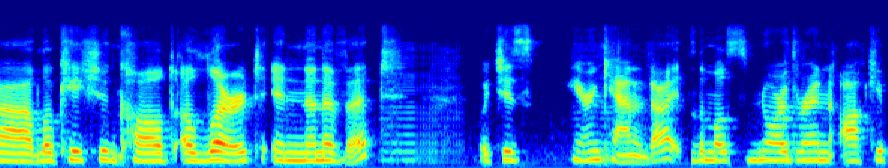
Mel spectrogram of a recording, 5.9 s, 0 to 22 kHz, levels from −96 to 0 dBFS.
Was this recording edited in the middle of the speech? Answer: yes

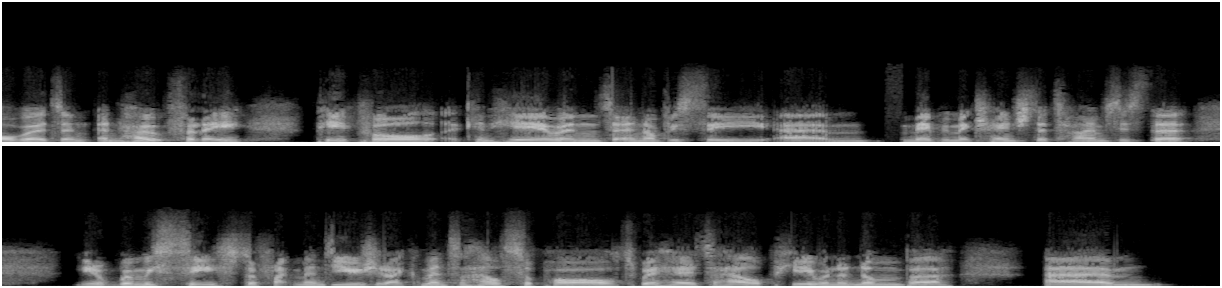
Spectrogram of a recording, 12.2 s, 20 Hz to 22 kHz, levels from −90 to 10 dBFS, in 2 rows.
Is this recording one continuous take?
no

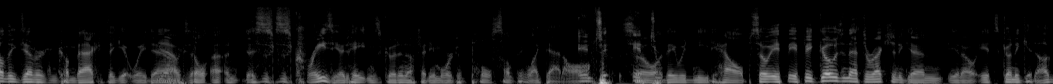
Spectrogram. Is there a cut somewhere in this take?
yes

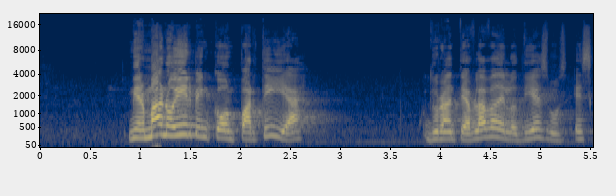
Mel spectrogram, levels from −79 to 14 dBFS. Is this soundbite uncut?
yes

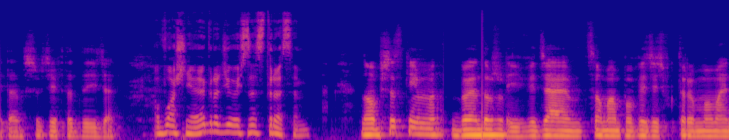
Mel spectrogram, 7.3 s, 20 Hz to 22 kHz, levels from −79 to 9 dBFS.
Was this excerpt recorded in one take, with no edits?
no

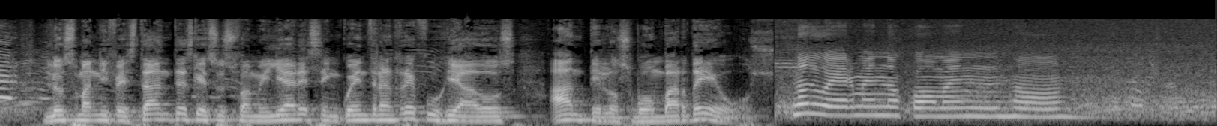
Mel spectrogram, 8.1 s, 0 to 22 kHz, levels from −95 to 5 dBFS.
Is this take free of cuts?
no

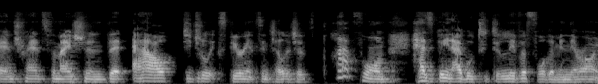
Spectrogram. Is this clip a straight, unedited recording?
yes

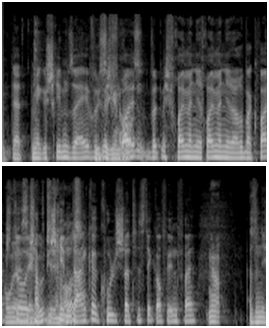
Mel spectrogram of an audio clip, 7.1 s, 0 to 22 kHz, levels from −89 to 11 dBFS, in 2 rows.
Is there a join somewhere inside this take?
yes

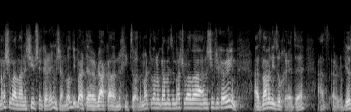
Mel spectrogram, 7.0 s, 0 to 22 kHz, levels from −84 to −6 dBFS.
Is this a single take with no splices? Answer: yes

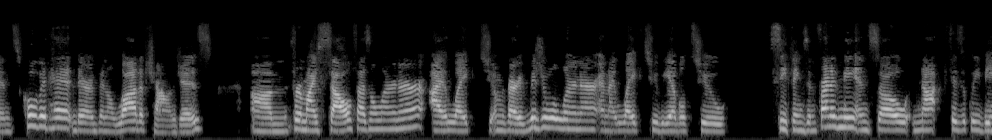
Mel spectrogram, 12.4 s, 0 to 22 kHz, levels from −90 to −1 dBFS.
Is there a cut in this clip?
no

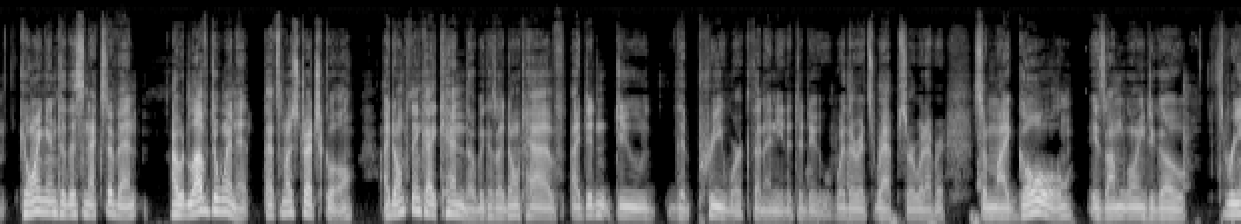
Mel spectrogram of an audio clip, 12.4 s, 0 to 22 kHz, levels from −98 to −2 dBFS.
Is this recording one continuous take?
yes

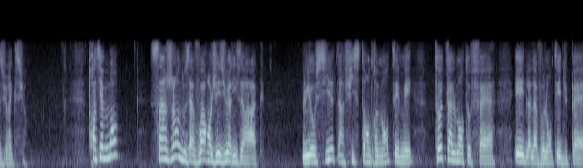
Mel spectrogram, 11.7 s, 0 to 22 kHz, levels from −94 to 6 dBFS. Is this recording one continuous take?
no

